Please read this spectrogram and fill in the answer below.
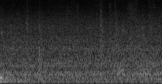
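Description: Steady, even background noise with no speech and no distinct events.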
